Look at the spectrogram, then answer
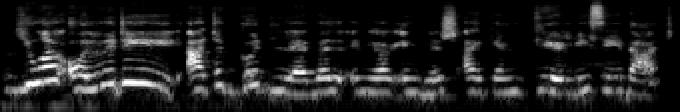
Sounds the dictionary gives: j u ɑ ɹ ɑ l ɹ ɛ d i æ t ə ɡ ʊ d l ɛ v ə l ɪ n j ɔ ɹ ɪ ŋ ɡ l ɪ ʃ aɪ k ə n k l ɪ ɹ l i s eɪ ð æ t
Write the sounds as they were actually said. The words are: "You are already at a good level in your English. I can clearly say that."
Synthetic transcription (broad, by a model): j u ɑ ɹ ɑ l ɹ ɛ d i æ t ə ɡ ʊ d l ɛ v ə l ɪ n j ɔ ɹ ɪ ŋ ɡ l ɪ ʃ aɪ k ə n k l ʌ ɹ l i s eɪ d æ t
